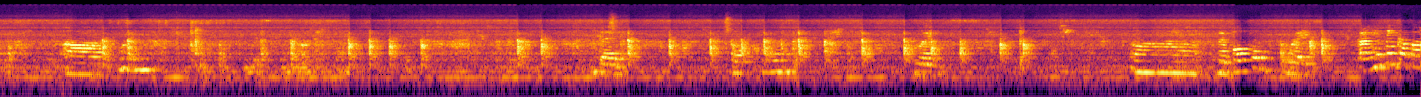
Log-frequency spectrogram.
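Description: A woman speaks steadily.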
